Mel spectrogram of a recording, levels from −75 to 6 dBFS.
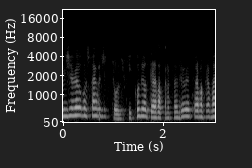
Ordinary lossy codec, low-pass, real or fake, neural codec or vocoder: Opus, 64 kbps; 7.2 kHz; fake; codec, 24 kHz, 1.5 kbps, HILCodec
